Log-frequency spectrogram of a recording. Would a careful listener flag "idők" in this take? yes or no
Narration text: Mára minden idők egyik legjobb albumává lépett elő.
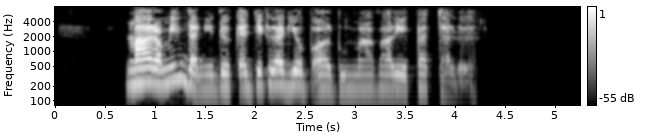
no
